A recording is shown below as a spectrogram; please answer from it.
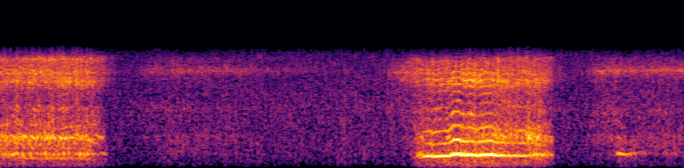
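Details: Loud rattling snores on the in-breath with quieter breathing between, from the speaker's sleeping mother; ordinary sleep snoring.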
